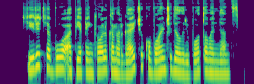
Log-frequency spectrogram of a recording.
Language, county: Lithuanian, Telšiai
